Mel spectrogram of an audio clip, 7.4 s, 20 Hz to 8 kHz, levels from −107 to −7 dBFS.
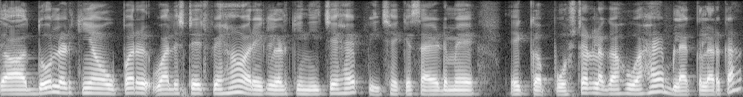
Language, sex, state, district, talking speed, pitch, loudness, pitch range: Hindi, male, Jharkhand, Garhwa, 200 wpm, 130 Hz, -15 LUFS, 120-150 Hz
